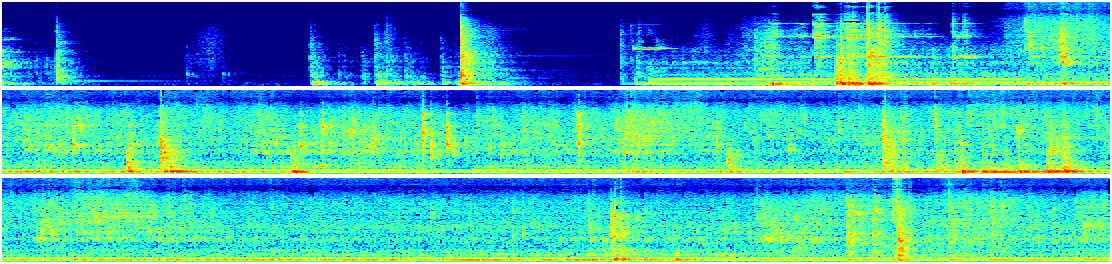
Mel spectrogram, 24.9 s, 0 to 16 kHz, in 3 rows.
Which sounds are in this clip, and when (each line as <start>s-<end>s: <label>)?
0.0s-0.3s: cutlery and dishes
0.4s-0.7s: microwave
2.2s-24.9s: microwave
5.7s-8.2s: cutlery and dishes
7.6s-24.9s: running water
8.6s-9.1s: cutlery and dishes
10.7s-13.0s: cutlery and dishes
21.1s-21.5s: cutlery and dishes
22.9s-23.8s: cutlery and dishes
